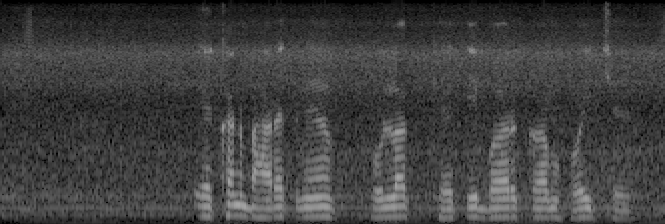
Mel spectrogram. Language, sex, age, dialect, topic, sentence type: Maithili, male, 18-24, Bajjika, agriculture, statement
